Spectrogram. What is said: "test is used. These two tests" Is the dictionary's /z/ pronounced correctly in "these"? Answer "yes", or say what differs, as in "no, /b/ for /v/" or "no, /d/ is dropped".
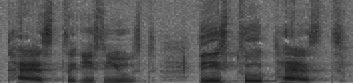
no, /s/ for /z/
